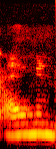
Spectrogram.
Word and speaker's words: almond: almonds do you say almond or almonds which one are you missing i say almond like the l is silent so we start off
